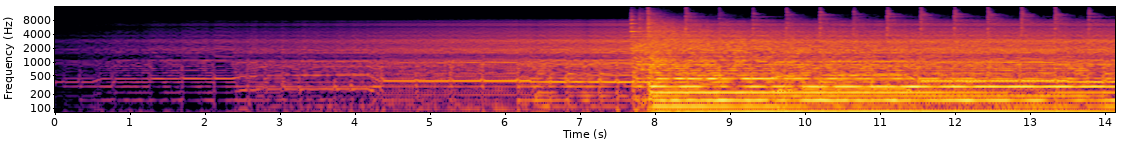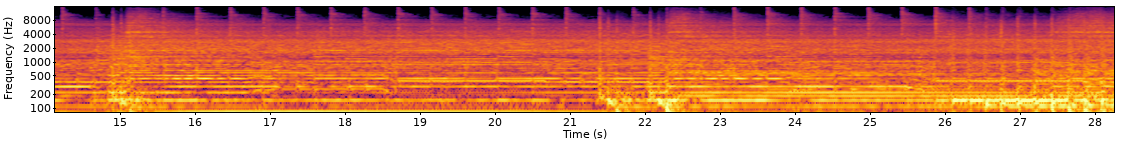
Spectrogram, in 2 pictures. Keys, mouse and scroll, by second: 0.8 ctrl+shift+click, 3.4-4.9 drag, 5.7 ctrl+shift+click, 6.8-7.4 drag, 7.4-8.8 middle drag, 8.8 click, 9.5 ctrl+shift+click, 10.6-11.6 drag, 12.3 ctrl+shift+click, 13.3-14.0 drag, 14.0-15.3 middle drag, 15.3 click, 16.4 ctrl+shift+click, 17.4-18.9 drag, 19.8 ctrl+shift+click, 21.1-22.7 drag, 23.9 ctrl+shift+click, 25.1-26.5 drag, 27.5 ctrl+shift+click.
